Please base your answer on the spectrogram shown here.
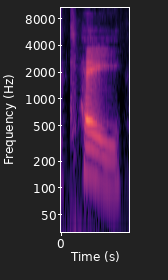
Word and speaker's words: Kresser: Kresser is with a KRESSER, Kresser, like that.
